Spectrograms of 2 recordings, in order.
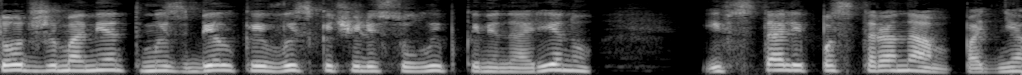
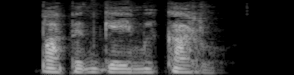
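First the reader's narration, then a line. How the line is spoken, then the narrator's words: Hurried whisper. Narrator (Russian): я шепнул в торопях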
